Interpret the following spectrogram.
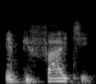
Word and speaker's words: epiphytic: you should always do read these words in syllables now this is ap by it then roots ap phytic roots don't try to look at the why the whole family they won't fail to pronounce it so this is epi phytic roots now epiphytic roots are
